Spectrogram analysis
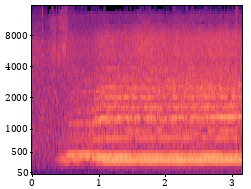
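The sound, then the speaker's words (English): A loud, sustained steam train whistle sounds at a train station in Washington, D.C., in 1881, rising in at the start and holding a steady, reedy tone for several seconds with a faint background rumble. “On July 2nd, 1881, President James Garfield was about to board a train in Washington, D.C., when out of nowhere, he's shot twice.”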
